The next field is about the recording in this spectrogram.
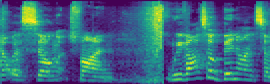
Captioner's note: logo whooshing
